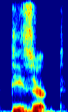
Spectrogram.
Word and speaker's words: desert: So, for desert, you know, the hot sandy place with camels, you drop the anvil on the first syllable. Desert.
